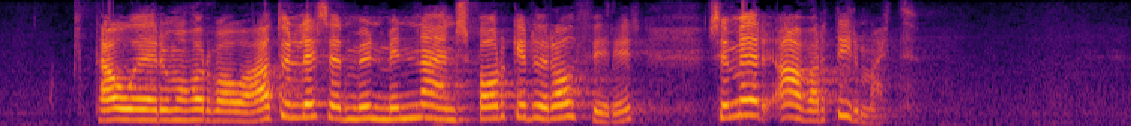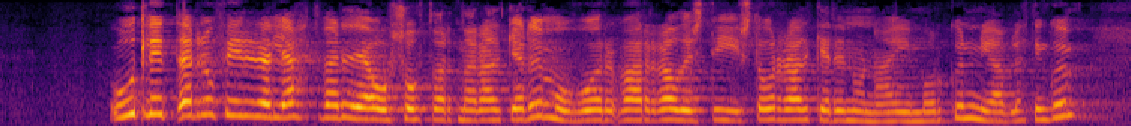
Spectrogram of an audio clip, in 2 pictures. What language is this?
Icelandic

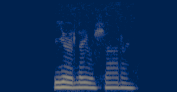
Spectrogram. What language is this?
Lasi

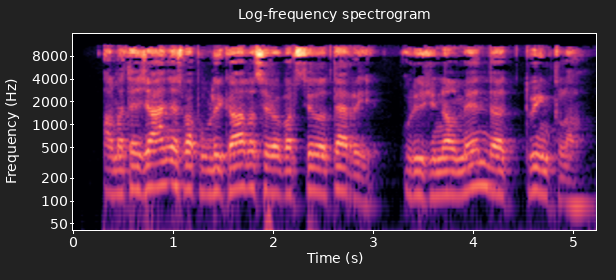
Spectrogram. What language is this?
Catalan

